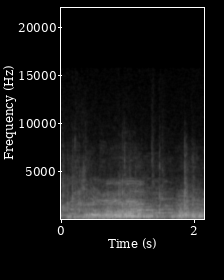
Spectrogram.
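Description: Several people talking at once: overlapping background chatter, with two short sharp clicks in the second half.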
